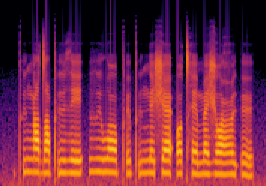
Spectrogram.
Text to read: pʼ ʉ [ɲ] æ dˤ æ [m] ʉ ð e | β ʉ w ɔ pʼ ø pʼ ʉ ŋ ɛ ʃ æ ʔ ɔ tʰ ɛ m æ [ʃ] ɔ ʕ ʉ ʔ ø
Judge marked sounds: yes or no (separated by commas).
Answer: no, no, no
